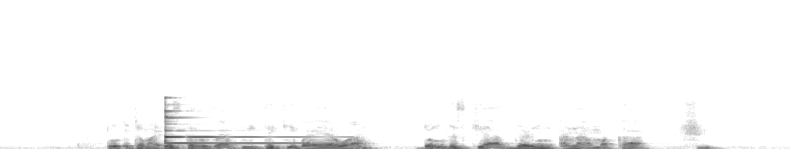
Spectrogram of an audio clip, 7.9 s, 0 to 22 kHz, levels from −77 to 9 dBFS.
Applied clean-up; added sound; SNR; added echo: none; Harp; 0 dB; reverberation time 0.3 s.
